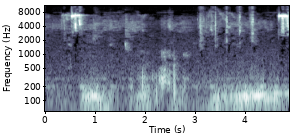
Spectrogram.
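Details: Shrill, piercing calls from a Blue-crowned hanging parrot used as a lure bird that calls day and night: one loud call opens, a flurry of thin chirps follows, and another strong call closes, with low background murmur.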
